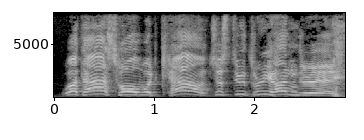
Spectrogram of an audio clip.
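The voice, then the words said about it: Tom Six impression, Count-like voice. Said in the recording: “Is that your Tom Six impression? ... I think I combined Tom Six and Laser. ... I thought it was the Count from Sesame.”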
